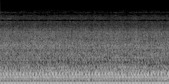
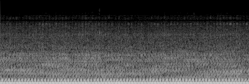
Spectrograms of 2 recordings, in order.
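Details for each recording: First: Generator: even, constant drone at fixed speed, no clanks or rattles; runs okay, though an earlier unexplained metal click and two plastic pieces found under it remain a mystery. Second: Generator running with a new elbow fitted on thin-wall 3/4" conduit exhaust: steady low drone with faint even buzz; the squared-off elbow touches the top of the enclosure, vibrating the whole door; muffler around 415 degrees.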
